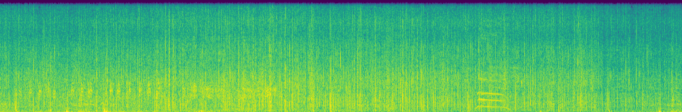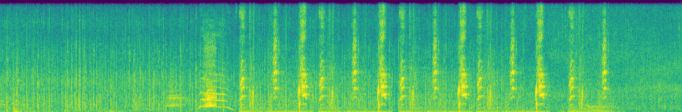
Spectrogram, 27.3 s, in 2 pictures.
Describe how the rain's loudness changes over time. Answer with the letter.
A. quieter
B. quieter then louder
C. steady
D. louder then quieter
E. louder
A.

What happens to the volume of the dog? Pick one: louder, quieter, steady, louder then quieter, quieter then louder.
steady.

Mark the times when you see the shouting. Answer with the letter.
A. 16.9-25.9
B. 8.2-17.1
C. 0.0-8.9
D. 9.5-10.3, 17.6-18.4
D.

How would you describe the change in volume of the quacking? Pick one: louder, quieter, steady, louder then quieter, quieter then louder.
steady.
